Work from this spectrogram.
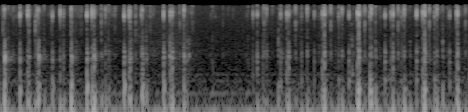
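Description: A small hollow plastic Nintendo Switch game case is held in both hands and tapped with fingertips and nails. The result is a rapid, irregular run of short, dry clicks: bright nail ticks over soft, hollow low thumps, each dying away almost at once.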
